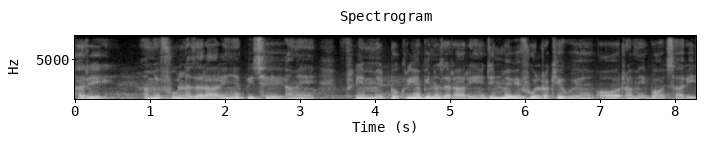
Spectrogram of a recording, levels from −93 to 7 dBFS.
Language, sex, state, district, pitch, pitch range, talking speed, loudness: Hindi, male, Himachal Pradesh, Shimla, 105 Hz, 100-115 Hz, 210 wpm, -17 LUFS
